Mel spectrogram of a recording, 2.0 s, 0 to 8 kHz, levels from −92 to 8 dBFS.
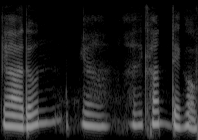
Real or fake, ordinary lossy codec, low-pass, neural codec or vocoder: fake; none; 7.2 kHz; autoencoder, 48 kHz, 128 numbers a frame, DAC-VAE, trained on Japanese speech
